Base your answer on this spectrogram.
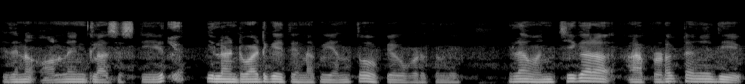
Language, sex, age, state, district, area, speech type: Telugu, male, 18-30, Andhra Pradesh, Srikakulam, urban, spontaneous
